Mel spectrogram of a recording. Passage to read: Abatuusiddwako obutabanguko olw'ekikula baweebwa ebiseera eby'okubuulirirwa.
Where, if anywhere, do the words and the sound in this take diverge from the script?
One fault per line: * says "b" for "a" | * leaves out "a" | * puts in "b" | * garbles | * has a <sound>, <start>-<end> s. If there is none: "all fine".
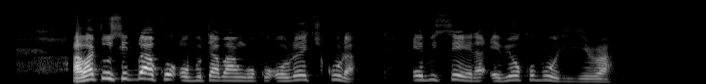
* leaves out "baweebwa"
